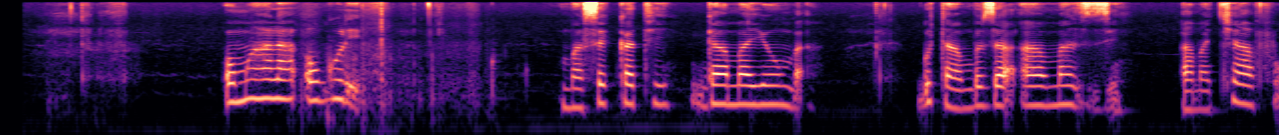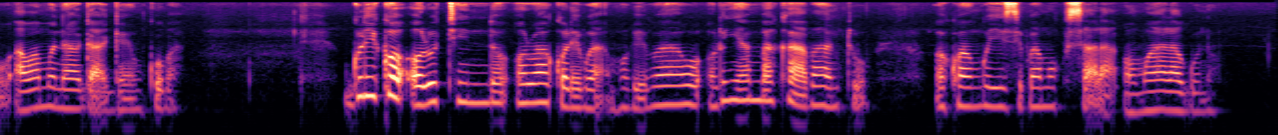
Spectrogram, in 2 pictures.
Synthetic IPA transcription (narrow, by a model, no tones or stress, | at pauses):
o̞mwaːlaʔoɡulḭ | masekːatʰi | ɡamajuːmba | ɡutaːmbuzaːmazːḭ | amacaːfṵawamunaɡa̰ɡḛːŋkuβa | ɡuliko̞ʔːlutʰiːndo̞ʔːlwaːko̞le̞βwa̰muβḭβaːwo̞ʔːlujaːmbakʰa̰ːβaːntṵ | okwaːŋɡujiziβwamuku̥sa̰la̰omwaːlaɡuno̞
